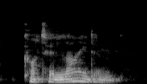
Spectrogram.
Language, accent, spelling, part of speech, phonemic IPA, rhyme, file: English, Southern England, cotyledon, noun, /ˌkɒt.ɪˈliː.dən/, -iːdən, LL-Q1860 (eng)-cotyledon.wav
- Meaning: Each of the patches of villi on the foetal chorion in the placenta of ruminants and some other mammals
